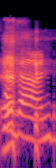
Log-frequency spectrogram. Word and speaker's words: Carbone: Because the only reason a lot of us know, is it Carbone or Carbone? – It is Carbone, but I think the traditional Italian pronunciation.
